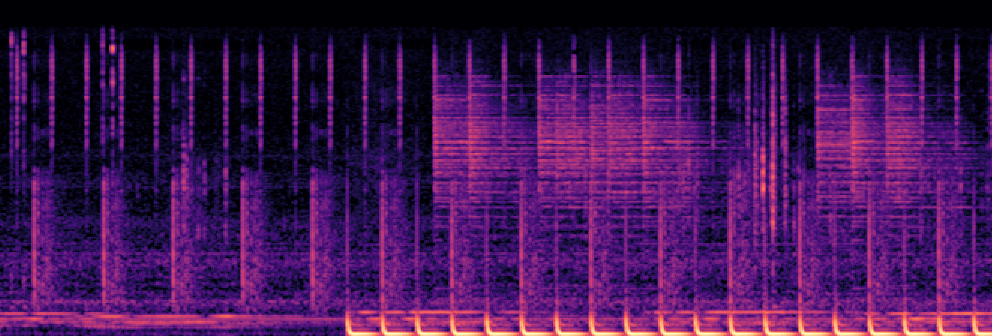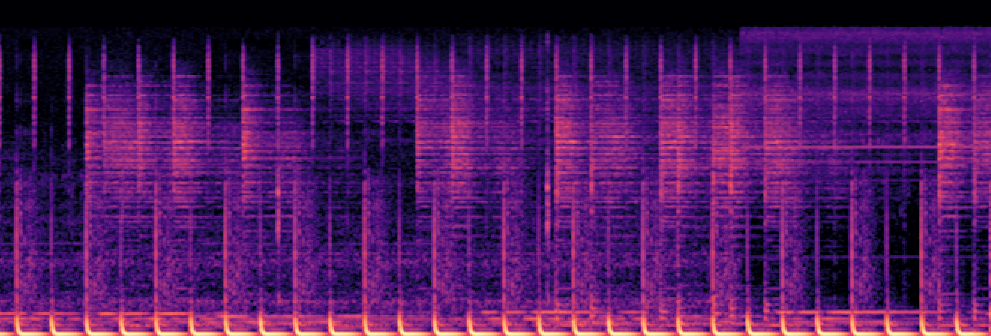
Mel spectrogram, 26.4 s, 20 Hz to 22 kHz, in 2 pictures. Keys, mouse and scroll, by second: 0.2 right click, 1.4 click, 2.8 Left, 7.8 ctrl+a, 9.6-10.6 typing, 11.9 Right, 12.2 Right, 12.3 Right, 13.6-15.2 typing, 16.9 BackSpace, 17.1 BackSpace, 20.5 Return.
